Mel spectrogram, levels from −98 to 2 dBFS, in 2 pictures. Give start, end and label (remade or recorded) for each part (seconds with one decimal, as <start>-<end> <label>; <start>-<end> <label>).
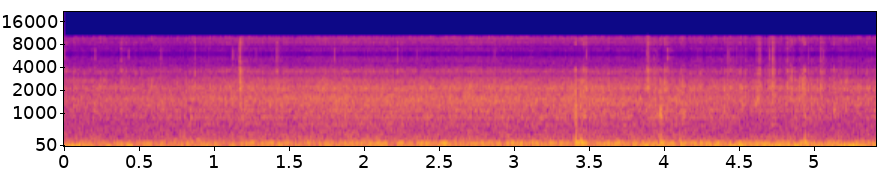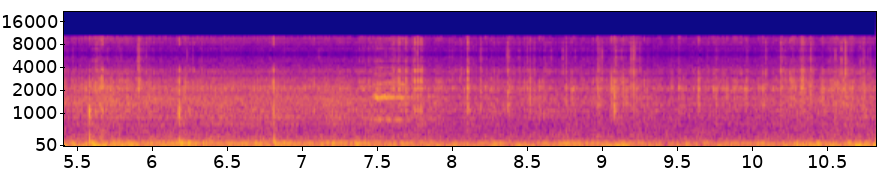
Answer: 0.0-10.8 recorded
